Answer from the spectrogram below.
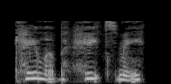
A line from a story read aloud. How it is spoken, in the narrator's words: Emily said miserably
